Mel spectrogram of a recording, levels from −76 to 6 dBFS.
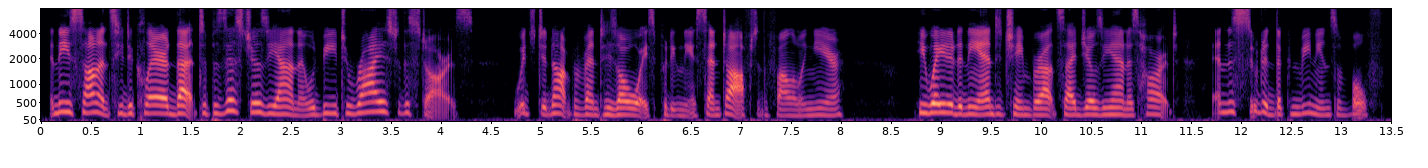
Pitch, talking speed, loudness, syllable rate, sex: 195 Hz, 200 wpm, -21 LUFS, 5.8 syllables/s, female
